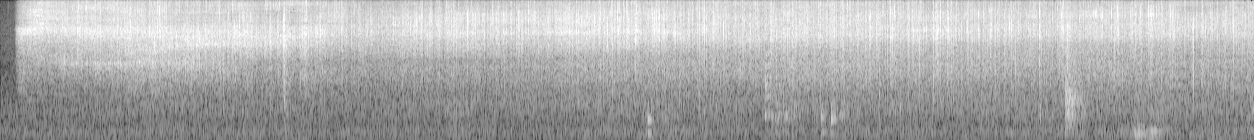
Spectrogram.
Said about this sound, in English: So we dropping that waffle mix, that chocolate waffle mix. We putting it right into the waffle iron. You hear the sizzle.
